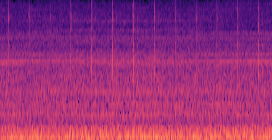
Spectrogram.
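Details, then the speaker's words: Chinese diesel heater running on kerosene, cover removed: the fuel dosing pump ticks sharply and evenly, about four times a second, over a steady low heater rumble; owner plans to wrap the pump to absorb the noise. "so we've just took the cover off and there's a little pum pulsing away tick tick tick"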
